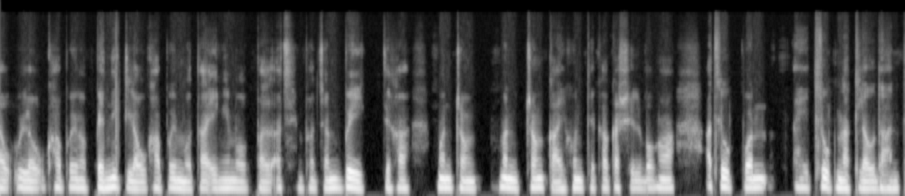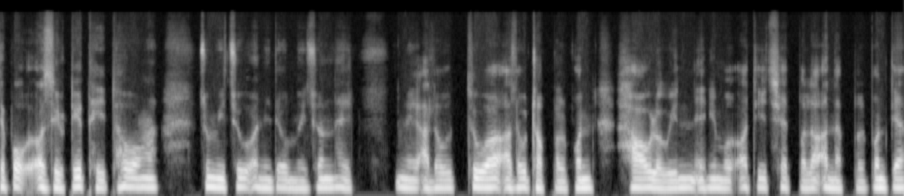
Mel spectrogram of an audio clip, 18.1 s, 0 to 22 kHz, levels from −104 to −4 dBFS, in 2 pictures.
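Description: A brief, irregular burst of crackle and scratching from 1.16 to 1.24 s is loose connector crackle: a worn contact briefly made and broke, chopping the speech signal.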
